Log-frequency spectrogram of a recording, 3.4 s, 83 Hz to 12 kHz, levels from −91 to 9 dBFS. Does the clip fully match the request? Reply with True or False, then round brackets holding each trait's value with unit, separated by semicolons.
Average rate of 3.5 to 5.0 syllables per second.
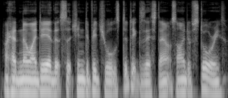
False (6.1 syllables/s)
